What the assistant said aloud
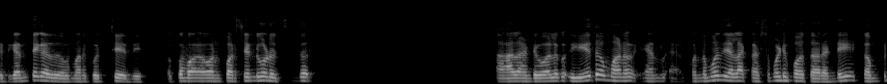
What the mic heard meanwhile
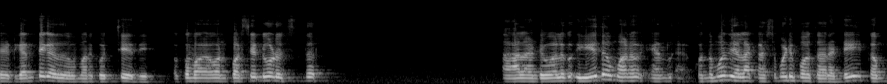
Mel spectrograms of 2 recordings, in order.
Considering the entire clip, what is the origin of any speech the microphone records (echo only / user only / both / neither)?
echo only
